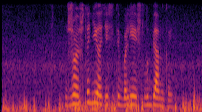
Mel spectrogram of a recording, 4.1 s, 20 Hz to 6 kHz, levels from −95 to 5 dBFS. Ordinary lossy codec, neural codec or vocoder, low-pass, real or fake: Opus, 24 kbps; none; 5.4 kHz; real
